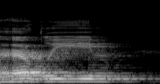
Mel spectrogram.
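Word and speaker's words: هضيم: ത്വൽഉഹ ഹദീം. ഹദീം നേരത്തെ ഞാൻ ഹാകളെ കുറിച്ച് സൂചിപ്പിച്ചിരുന്നു, അതിവിടെ ശ്രദ്ധിക്കുക. ബാദിനാണ് ഇവിടെ തഫ്ഖീമുള്ളത്, പക്ഷേ കസ്റായതുകൊണ്ട് ഏറ്റവും കുറഞ്ഞ ലെവലിലുള്ള തഫ്ഖീമാണ്. ഹദീം ബാദ് അതിൻ്റെ മഖ്റജിൽ നിന്ന് ഉച്ചരിക്കാനും ശ്രദ്ധിക്കുക പ്രത്യേകം. വതൻഹിതൂന സാക്കിനത്താനൂനും ശേഷം ഹഉമാണ്, ഇൽഹാർ ഹൽക്കി നൽകി മണിക്കാതെ വെളിവാക്കുക.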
